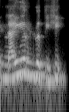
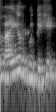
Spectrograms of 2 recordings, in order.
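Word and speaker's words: नैरृतिः: r, where, for example, in a word, it is easier to pronounce, like nairrutihi. So nair, the first r you hear there is the repha, rutihi, r. So nairrutihi, in that word, you have this letter.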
